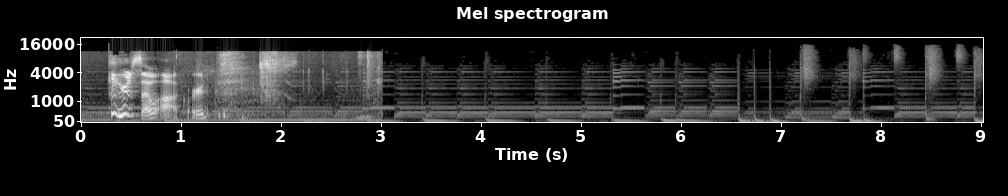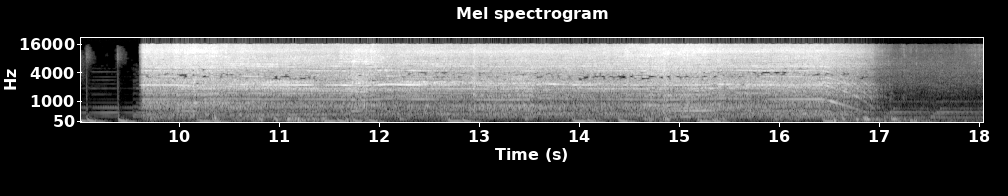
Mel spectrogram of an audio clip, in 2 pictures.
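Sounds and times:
chainsaw cutting log: 9.6s - 17.3s.

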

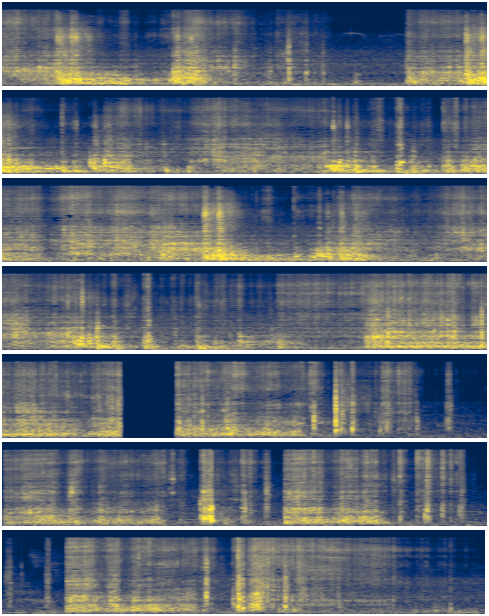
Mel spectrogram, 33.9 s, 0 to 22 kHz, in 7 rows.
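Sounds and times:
skateboard scraping: 0.0s - 33.9s
skateboard wheels rolling on asphalt: 0.0s - 33.9s
skateboard clacks: 21.2s - 33.9s.

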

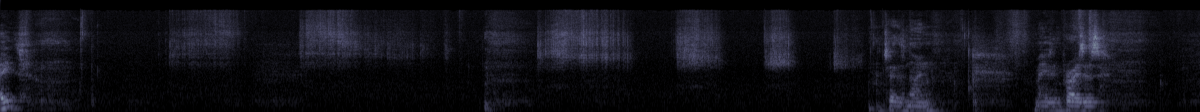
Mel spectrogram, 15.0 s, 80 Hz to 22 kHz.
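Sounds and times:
straight razor scraping stubble: 2.0s - 3.0s, 6.7s - 11.2s.

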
